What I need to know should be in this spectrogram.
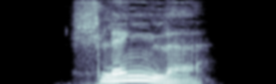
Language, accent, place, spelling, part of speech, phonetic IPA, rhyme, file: German, Germany, Berlin, schlängle, verb, [ˈʃlɛŋlə], -ɛŋlə, De-schlängle.ogg
- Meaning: inflection of schlängeln: 1. first-person singular present 2. singular imperative 3. first/third-person singular subjunctive I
